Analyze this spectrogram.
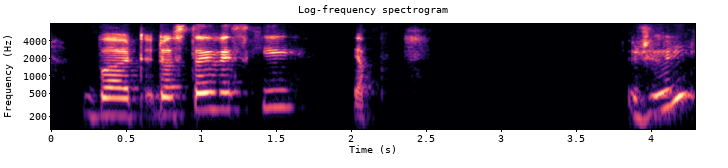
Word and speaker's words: Dostoevsky: on dostoyevsky i quite recently learned how to pronounce his name and please correct me if i'm still saying it wrong but dostoevsky yep really like russian literature and on he's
